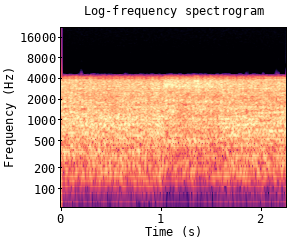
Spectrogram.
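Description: Shoe-upper forming machinery running with a steady mechanical hum and noise.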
